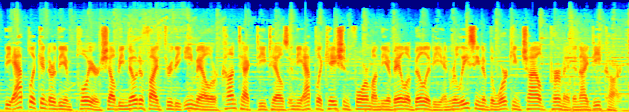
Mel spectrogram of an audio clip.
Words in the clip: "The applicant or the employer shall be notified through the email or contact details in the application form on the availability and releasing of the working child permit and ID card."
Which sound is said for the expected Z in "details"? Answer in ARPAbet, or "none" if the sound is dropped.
Z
